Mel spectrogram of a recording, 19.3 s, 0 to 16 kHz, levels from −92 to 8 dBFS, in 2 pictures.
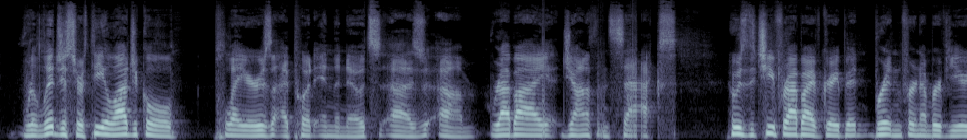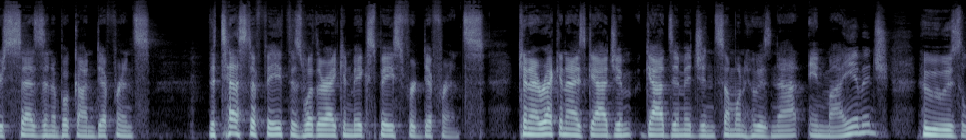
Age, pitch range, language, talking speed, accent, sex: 20-39, 125-150 Hz, English, 185 wpm, American, male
